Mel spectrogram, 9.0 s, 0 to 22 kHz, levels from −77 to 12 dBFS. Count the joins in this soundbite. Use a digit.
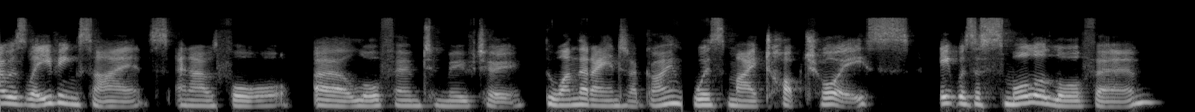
5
